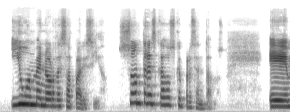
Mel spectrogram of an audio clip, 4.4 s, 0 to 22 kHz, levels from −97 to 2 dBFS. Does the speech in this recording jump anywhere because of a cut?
no; 0 cuts

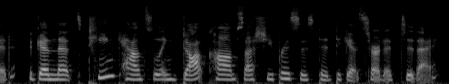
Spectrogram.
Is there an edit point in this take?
no; 0 cuts

